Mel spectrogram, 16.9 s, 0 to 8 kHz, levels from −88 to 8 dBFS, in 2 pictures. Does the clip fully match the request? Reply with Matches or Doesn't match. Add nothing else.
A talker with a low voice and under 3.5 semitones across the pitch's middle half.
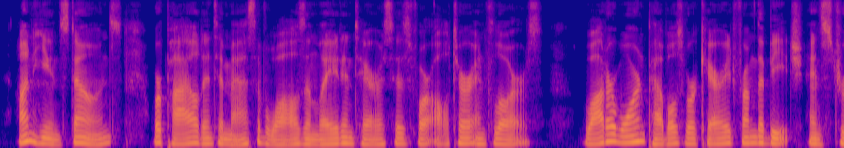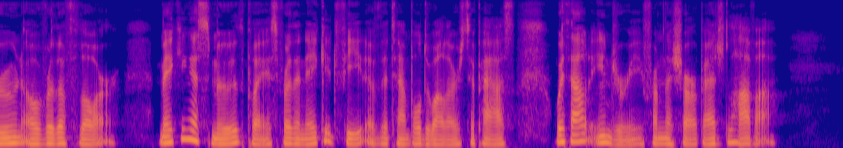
Matches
